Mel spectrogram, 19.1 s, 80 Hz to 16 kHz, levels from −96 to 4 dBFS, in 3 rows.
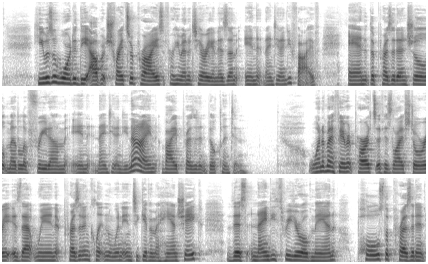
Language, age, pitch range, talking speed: English, 30-49, 155-175 Hz, 155 wpm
